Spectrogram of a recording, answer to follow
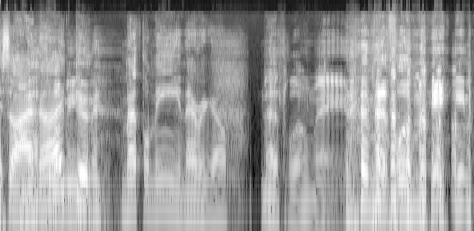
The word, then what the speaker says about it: methylamine: What's It's not methylomane. That does. Yeah, I made it sound Chinese, didn't I? Well, what? Okay, pronounce a word for me so I know I do. Methylamine.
